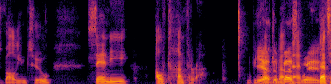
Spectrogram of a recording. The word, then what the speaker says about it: Alcantara: an ace volume I think it's volume two Sandy Alcantara yeah the best way that's how you say his name by the way not Sandy alcantra it's Sandy Al Sandy Alcantara very nice Jim the best way here do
